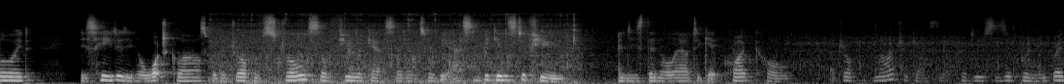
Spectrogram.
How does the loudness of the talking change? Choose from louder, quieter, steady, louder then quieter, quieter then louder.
quieter.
